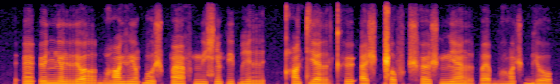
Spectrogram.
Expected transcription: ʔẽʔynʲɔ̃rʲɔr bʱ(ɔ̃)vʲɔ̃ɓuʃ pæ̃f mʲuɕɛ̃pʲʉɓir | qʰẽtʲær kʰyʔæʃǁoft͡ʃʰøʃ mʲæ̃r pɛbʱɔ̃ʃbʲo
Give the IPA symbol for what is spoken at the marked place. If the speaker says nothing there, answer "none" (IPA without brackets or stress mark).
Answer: ɑ̃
